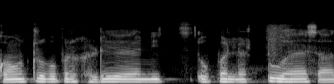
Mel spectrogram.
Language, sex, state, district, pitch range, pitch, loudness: Rajasthani, male, Rajasthan, Nagaur, 120-125 Hz, 125 Hz, -15 LUFS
